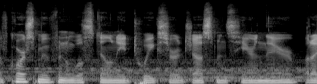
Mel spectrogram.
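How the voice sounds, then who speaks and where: A man with very deep, low pitch and ordinary pitch variation at a fairly quick pace, with music in the background. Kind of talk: video game feedback voice-over.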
